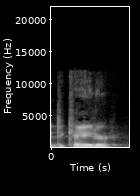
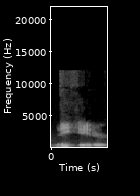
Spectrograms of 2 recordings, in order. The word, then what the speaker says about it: Decatur: How do you say it? I would say Decatur. Yeah, Decatur.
